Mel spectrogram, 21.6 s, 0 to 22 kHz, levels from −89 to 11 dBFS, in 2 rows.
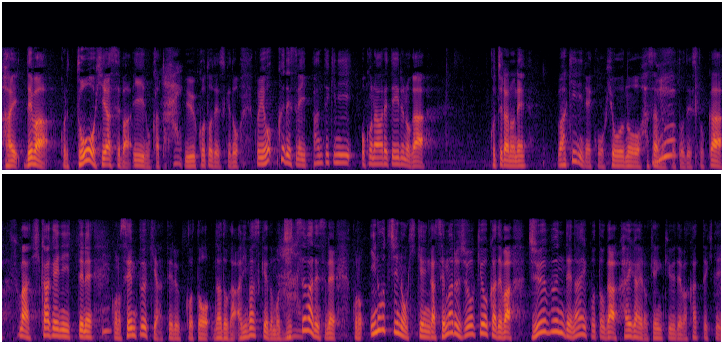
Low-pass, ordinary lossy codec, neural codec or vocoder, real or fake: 7.2 kHz; none; none; real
